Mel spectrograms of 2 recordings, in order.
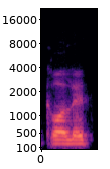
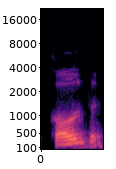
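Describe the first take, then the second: First: The ending is an extra "ed" syllable. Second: The ending is a short "d" sound. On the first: The speaker calls it wrong. "we never say call it" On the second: The speaker calls it right. "no, called"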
